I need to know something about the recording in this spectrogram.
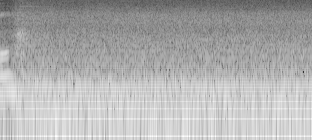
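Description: Steady machine hum: a constant low drone with one held tone, unchanging throughout.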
